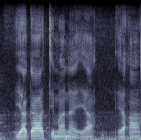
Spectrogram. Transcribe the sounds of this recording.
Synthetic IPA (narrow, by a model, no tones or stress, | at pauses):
jakʼatʼɪmana | jaʔa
